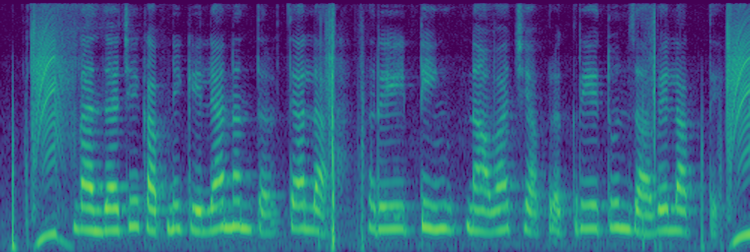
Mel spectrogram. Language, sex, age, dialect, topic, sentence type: Marathi, female, 31-35, Varhadi, agriculture, statement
